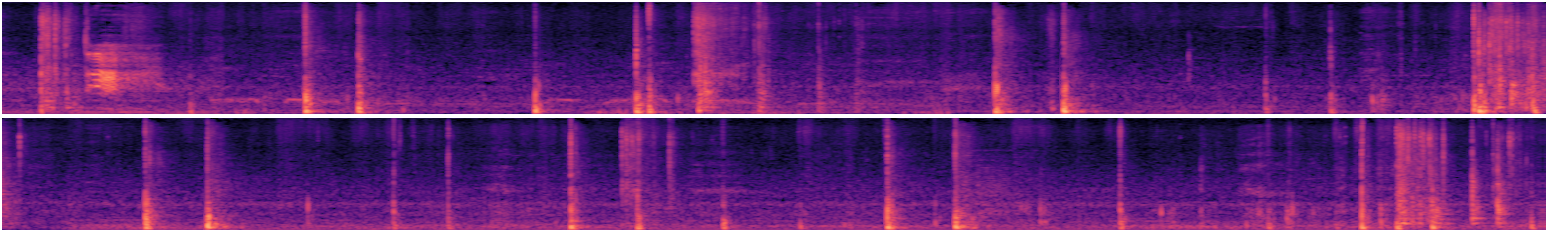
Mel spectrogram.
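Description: A football is kicked with sharp thuds, again and again.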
